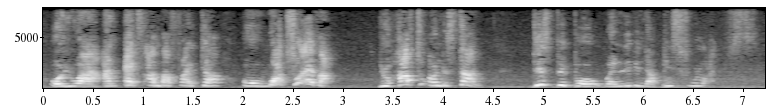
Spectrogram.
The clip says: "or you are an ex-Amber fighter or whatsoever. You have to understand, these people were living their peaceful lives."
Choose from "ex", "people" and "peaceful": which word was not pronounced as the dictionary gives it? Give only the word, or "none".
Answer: none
